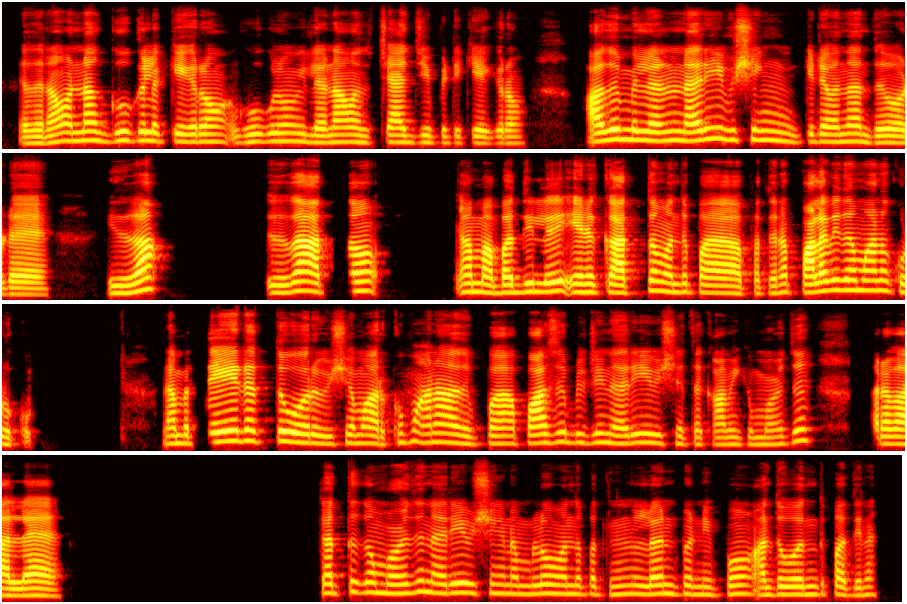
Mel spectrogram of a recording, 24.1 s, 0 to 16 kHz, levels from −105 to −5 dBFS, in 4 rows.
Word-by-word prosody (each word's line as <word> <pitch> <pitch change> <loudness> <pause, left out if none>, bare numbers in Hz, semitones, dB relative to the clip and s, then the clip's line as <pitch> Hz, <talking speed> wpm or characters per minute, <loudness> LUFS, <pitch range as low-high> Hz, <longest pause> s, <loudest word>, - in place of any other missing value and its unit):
எதனா 155 +3 -1
ஒண்ணா 220 +2 +2 0.2
"Google"ல 220 -1 0
கேக்குறோம், 190 0 0
"Google"லும் 200 +2 -5
இல்லனா 175 +1 0
வந்து 170 -3 -6
"ChatGPT" 170 -2 -3
கேக்கிறோம், 155 0 -6 0.5
அதுவும் 245 +3 +3
இல்லைனா 220 0 +1
நிறைய 255 +5 +1
விஷயங் 235 -1 -3 0.2
கிட்ட 190 0 -2
வந்து 195 +1 -1
அதோட 165 -2 -1 0.7
இதுதான் 220 +10 +5 0.7
இதுதான் 225 +5 +8
அர்த்தம், 225 +2 0 0.7
ஆமா 205 -2 +3
பதிலு 215 +3 +1 0.2
எனக்கு 205 0 0
அர்த்தம் 215 +5 -1
வந்து 210 0 -5
பா 190 - +4 0.3
பாத்தீங்கன்னா 180 +5 -5
பலவிதமான 250 +3 +5
குடுக்கும். - - -8 0.9
நம்ப 195 +1 0 0.2
தேடுறது 255 +1 +5
ஒரு 210 -2 +1
விஷயமா 200 +2 -2
இருக்கும், 220 +8 -10
ஆனா 225 +1 +3
அது 195 - -3 0.4
பாசிபிலிட்டி 220 +1 +1
நிறைய 215 +3 -3
விஷயத்த 180 -2 -10
காமிக்கும்பொழுது 175 +7 -6 0.5
பரவால்ல. 180 -2 +2 2.0
கத்துக்கும்பொழுது 230 0 -4
நிறைய 230 +2 -2
விஷயங்கள், 220 -1 -7
நம்மளும் 215 +1 -4
வந்து 210 -1 -7
பார்த்தீங்கன்னா 200 +1 -9
லேர்ன் 215 0 -1
பண்ணிப்போம். 200 +2 -6
அது 190 +1 -7
வந்து 200 +3 -8
பார்த்தீங்கன்னா 185 +1 -7
205 Hz, 125 wpm, -24 LUFS, 185-225 Hz, 2.0 s, இதுதான்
